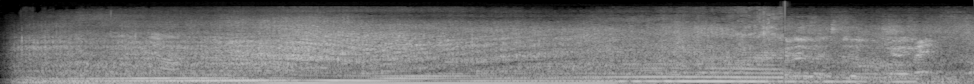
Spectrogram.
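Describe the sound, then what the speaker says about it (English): Racing cars on a sighting lap before an endurance race roar past in a loud, sustained stream of engines, their pitches rising and falling as they go by, with a voice speaking over the noise. "So the cars are just doing their sighting lap. They're going to pass this straight"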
